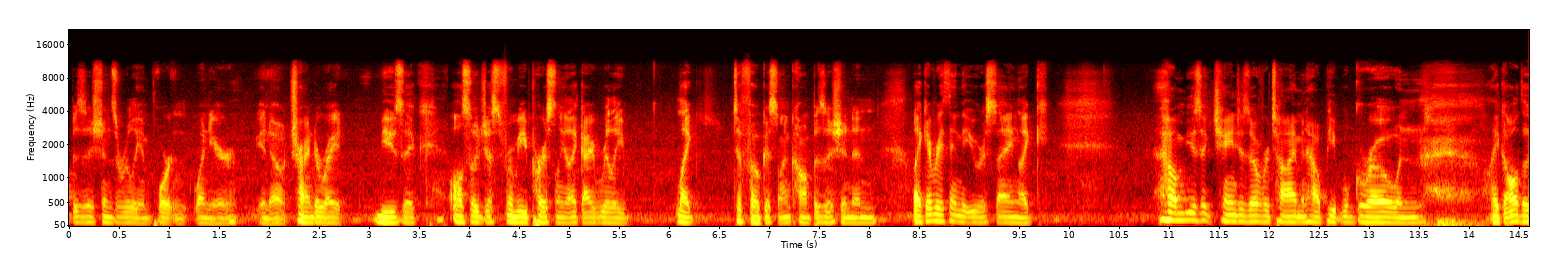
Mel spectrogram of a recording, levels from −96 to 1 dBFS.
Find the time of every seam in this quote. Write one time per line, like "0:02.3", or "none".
0:03.9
